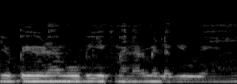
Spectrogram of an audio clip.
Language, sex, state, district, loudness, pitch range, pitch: Hindi, male, Jharkhand, Sahebganj, -26 LUFS, 125-135 Hz, 130 Hz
